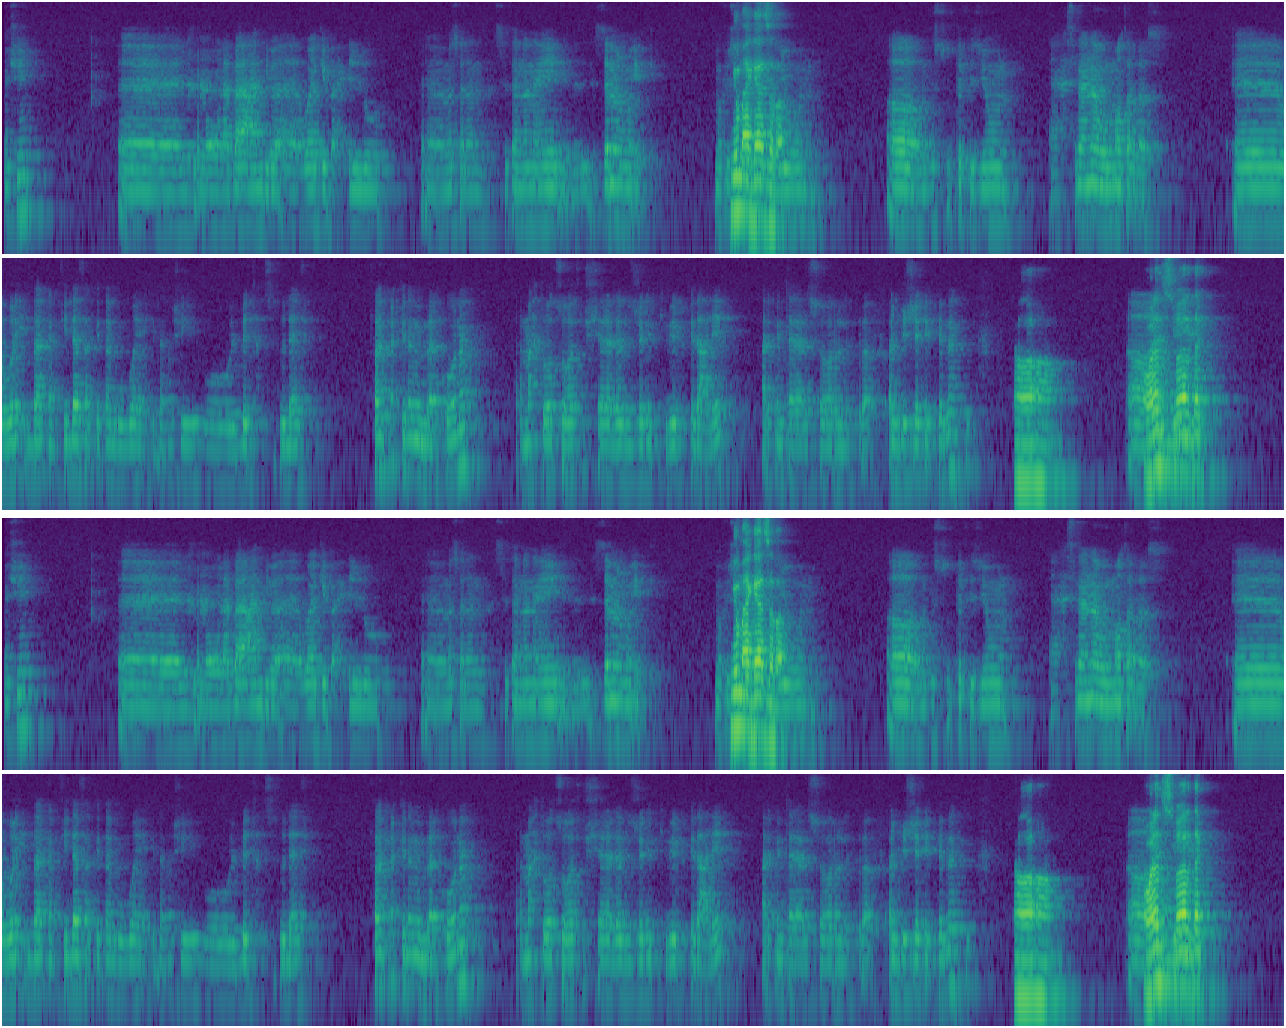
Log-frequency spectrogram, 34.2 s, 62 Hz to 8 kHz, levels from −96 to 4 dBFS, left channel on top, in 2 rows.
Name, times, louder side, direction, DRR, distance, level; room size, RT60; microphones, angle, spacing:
voice 1, 0.0-0.3 1.5-5.0 5.6-8.5 9.5-9.8 10.3-10.8 11.8-13.4 14.0-15.4 16.4-20.5 20.8-21.1 22.0-23.3 24.0-26.7 27.2-29.8 30.1-30.2 32.1-33.1, equal, 5° left, 0 dB, 1.1 m, -36 dB
voice 2, 9.7-10.4 30.6-31.1 32.3-33.1, right 3 dB, 40° right, 9 dB, 0.9 m, -21 dB
27.0 x 11.0 x 2.6 m, 0.87 s
head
